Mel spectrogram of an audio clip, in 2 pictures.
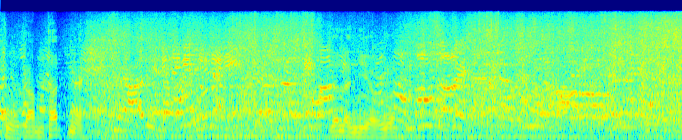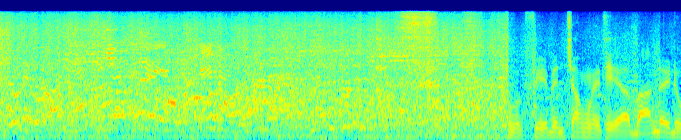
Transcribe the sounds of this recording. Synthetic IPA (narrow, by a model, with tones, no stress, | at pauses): ku˧˩t̪a˧mt̪ʰə˦˥t̚na˨˩j | zə˦˥t̚laː˨˩ɲi˨˩əwlu˧ən˨˧˨ | xu˧vɨ˨˩k̚fi˨˦əɓe˧nt͡ɕɔ˧wŋ͡mna˨˩jt̪ʰi˨˩ʔəː˧˩ɓaː˧˦nɗəː˨˩jɗu˧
